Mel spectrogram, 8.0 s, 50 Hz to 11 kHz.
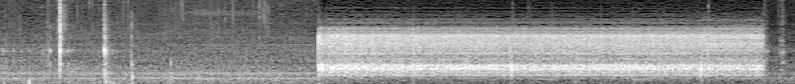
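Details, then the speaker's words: Hacker Herald RP30 radio under repair, IF board fixed, during alignment with signal generator at 10 millivolts: abrupt rough crackly hiss, scratchy reception near far end of the scale. "it's a bit scratchy I wonder if we've got a bit down the far end of the scale"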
